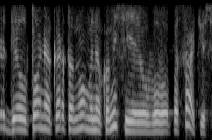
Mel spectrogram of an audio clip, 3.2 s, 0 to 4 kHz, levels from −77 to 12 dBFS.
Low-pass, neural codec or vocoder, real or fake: 3.6 kHz; none; real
